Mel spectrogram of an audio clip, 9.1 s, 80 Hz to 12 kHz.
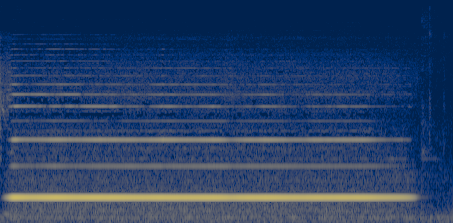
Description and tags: One-shot from Versilian Studios Chamber Orchestra 2: Community Edition sampling project.
Instrument family: Woodwinds
Instrument: Clarinet
Articulation: long sustain
Note: A#4
Midi note: 70
Midi velocity (center): 20
Room type: Large Auditorium
Microphone: 2x Rode NT1-A spaced pair, 1 Royer R-101 close, 2x SDC's XY Far
Performer: Dean Coutsouridis
clarinet, long-sustain, midi-note-70, midi-velocity-20, multisample, single-note, vsco-2, woodwinds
